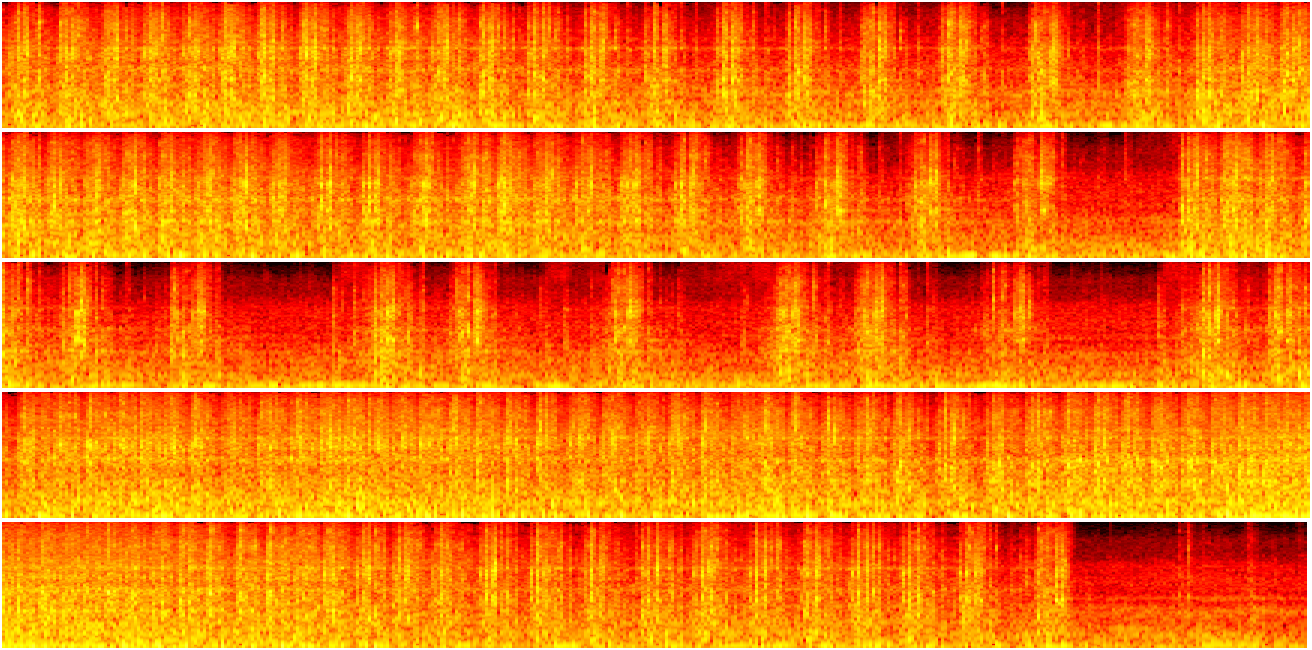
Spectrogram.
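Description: Outsole stitching machine running with a rapid, rhythmic clatter of stitches over a steady motor hum as it lockstitches a leather sole to a boot's welt, its blade cutting a closed channel at the same time. It stops and starts in short spells through the middle, then runs steadily near the end.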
